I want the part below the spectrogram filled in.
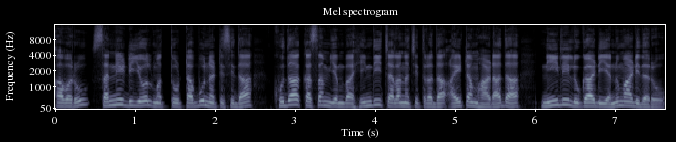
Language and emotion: Kannada, neutral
